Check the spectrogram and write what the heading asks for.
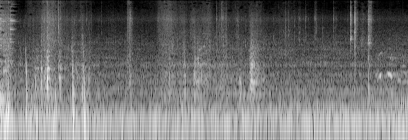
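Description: Luggage being handled in a car's boot: knocks and crinkling of plastic bags, loudest at the very start, around a second in and again near the four-second mark, over a steady low hum.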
